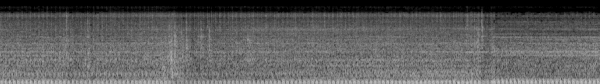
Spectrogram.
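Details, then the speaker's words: Wheel Horse 416 garden tractor, revived after sitting for years, driving in high range with the mow deck engaged; steady, even single-cylinder thrum holding speed under mowing load without misses or surging. Normal running under load. "High just listen to this baby purr out here so quiet so [Applause] happy final test here is the mow deck going to spin [Music] up"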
